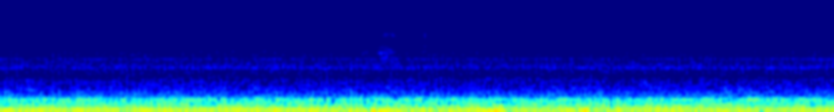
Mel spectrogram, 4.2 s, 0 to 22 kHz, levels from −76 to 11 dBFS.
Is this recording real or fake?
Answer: fake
